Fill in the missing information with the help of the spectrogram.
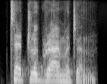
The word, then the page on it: Tetragrammaton: Indian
